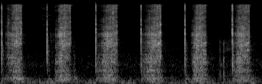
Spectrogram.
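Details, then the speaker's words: Carbide cross-V sharpener on a metal spatula of soft stainless steel: harsh rasping strokes about twice a second with juddery scraping; the soft steel bites, causing bad chatter, unlike a hard knife. "the spatula is actually a soft stainless so it really wants to bite and that's probably what's causing the chatter is really bad not hard like a knife at all"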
